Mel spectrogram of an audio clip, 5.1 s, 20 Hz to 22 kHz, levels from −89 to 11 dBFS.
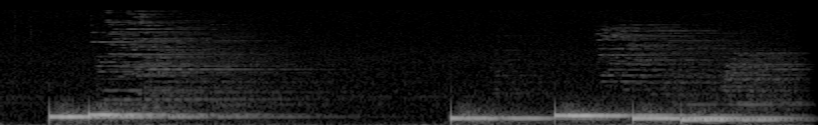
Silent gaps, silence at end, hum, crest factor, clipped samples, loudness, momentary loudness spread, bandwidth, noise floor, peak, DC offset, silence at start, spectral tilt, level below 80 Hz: none; 0.1 s; none; 14 dB; under 0.1%; -33 LUFS; 16 LU; 16 kHz; -65 dBFS; -20 dBFS; under 0.1%; 0.3 s; -7 dB/octave; -66 dBFS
